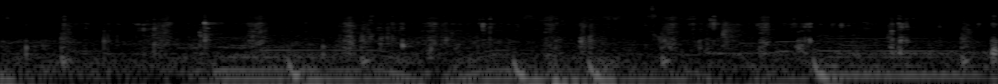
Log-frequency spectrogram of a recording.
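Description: Close-miked chewing of a mouthful of tortilla wrap, with many small wet mouth clicks and lip smacks.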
